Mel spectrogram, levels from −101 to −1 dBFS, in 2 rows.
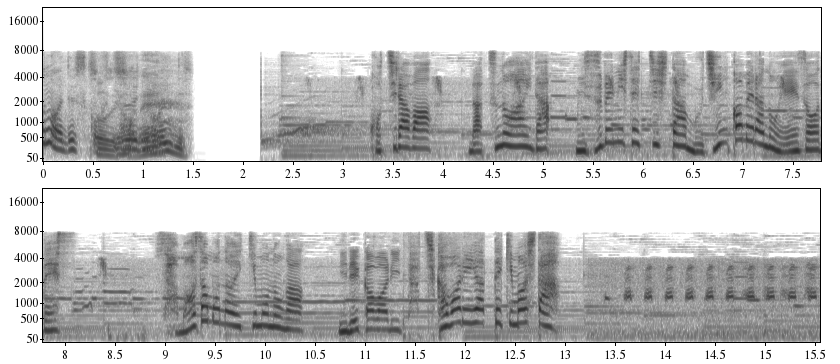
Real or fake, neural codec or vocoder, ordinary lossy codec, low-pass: real; none; none; none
